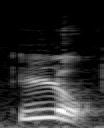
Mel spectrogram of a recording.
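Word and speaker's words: l'eau: h water that is lo lo each time you have e a u in french is the sound o lo can you guess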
